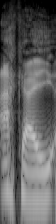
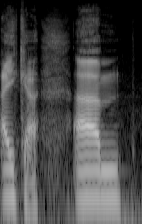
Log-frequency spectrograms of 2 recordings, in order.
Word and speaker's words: Ake: was to ask Nathan Ake, who, by the way, is not Nathan Aker, as Dan. Nathan Ake couldn't believe that Dan Juma had said that. It is definitely Ake, not Aker.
